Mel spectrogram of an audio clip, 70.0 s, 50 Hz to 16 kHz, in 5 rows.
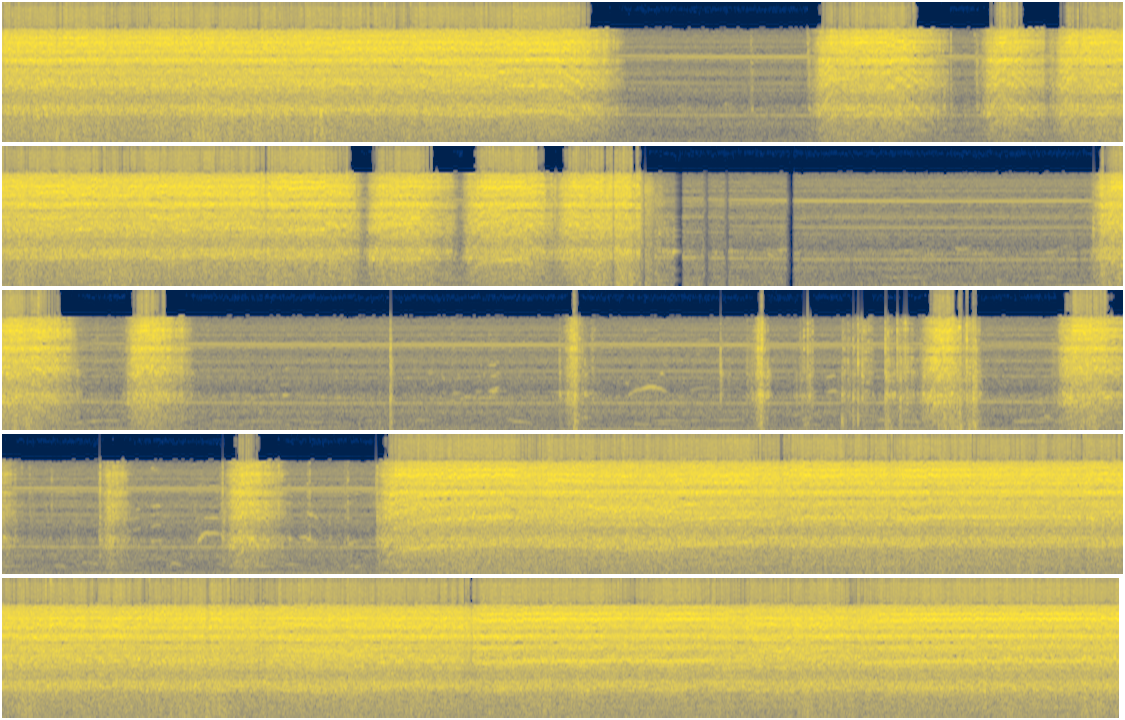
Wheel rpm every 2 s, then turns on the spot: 240, 230, 220, 110, 0, 100, 70, 220, 220, 90, 120, 20, 0, 30, 60, 0, 0, 10, 0, 30, 50, 10, 10, 110, 210, 230, 230, 230, 230, 230, 220, 220, 220, 210, 210.
44-46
